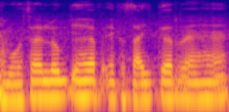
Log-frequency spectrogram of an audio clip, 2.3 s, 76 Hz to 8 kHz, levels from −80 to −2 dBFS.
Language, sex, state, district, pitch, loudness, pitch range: Hindi, male, Bihar, Madhepura, 130 Hz, -14 LUFS, 125-140 Hz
